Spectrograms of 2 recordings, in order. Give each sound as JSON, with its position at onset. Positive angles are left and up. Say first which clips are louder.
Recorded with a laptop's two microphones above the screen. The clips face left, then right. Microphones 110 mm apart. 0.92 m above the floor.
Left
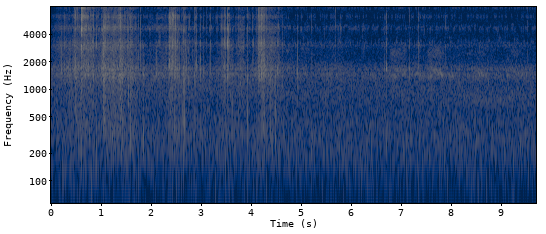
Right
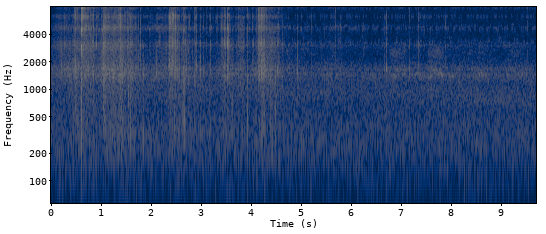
{"t": 0.6, "sound": "a finger snap", "louder": "right 3 dB", "side_deg": -55, "distance_m": 0.8}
